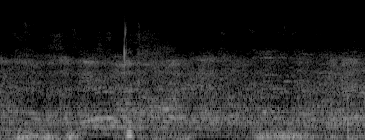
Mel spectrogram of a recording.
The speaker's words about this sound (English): Another table slap of recognition from the back. It seems like it.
